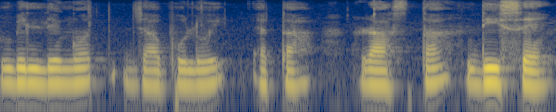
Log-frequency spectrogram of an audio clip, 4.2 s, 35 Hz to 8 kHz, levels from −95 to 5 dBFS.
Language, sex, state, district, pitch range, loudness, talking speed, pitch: Assamese, male, Assam, Sonitpur, 135-150 Hz, -19 LUFS, 85 wpm, 140 Hz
